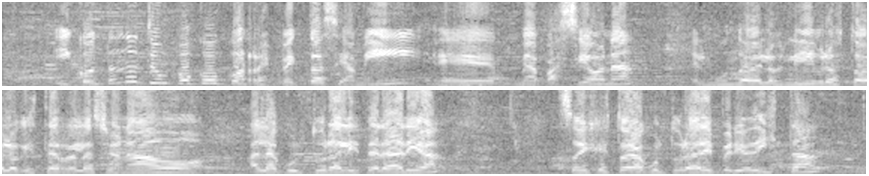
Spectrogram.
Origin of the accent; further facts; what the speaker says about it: Corrientes, Argentina; vengo del norte. La gente a veces asimila, bueno, una es argentino de Buenos Aires. No, vengo de una provincia de Corrientes, que está al norte de la Argentina.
